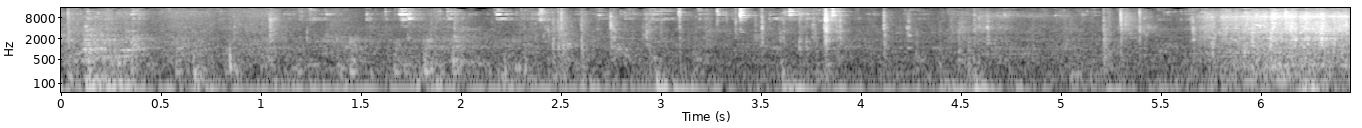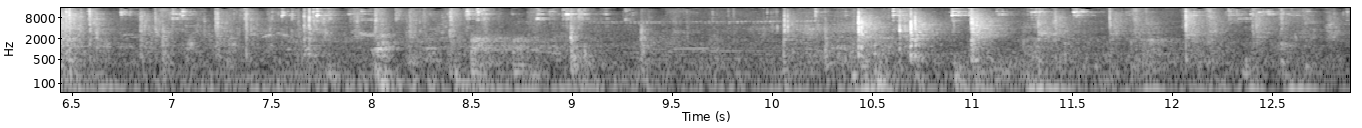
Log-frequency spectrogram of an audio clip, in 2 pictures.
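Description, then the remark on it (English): Dogs barking in short, scattered bursts with one louder outburst midway, mixed with jingling and shuffling sounds, while someone tries to get the dogs into the house. No one speaks. “Whenever dogs sometimes bark, it kind of like makes me angry.”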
